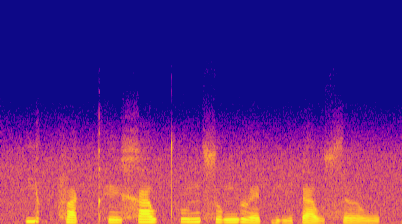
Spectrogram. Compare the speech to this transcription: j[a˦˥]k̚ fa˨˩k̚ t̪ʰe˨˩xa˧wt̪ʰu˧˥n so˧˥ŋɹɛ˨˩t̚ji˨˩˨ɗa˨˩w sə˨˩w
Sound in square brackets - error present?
yes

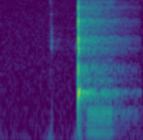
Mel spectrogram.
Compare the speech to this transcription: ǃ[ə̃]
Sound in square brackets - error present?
yes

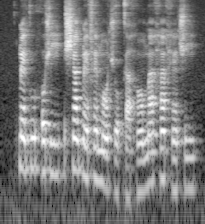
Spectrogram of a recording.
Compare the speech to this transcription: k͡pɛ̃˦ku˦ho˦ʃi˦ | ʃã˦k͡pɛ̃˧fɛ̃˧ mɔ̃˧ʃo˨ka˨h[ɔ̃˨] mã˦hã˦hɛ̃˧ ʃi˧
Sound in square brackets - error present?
yes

